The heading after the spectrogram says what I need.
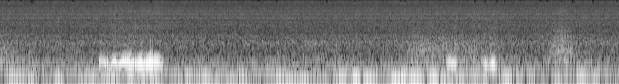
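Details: Soft low rumbling breaths from a sleeping tuxedo cat, one clear snore then fainter ones over a steady hum; ordinary cat snoring.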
